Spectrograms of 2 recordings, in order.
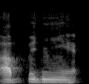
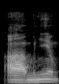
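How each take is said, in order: First: The preposition ends in a consonant before the pronoun. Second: The preposition is a single vowel before the pronoun.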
